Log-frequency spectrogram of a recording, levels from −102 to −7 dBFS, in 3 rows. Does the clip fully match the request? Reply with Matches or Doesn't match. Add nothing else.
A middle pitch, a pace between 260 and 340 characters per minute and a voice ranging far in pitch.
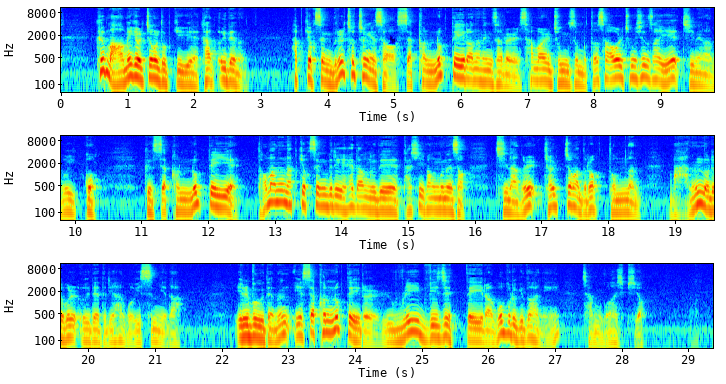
Doesn't match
